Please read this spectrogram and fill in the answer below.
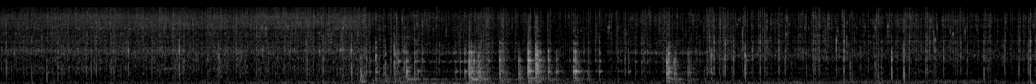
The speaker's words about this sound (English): Within 2 minutes, the sunlight has heated the pan so much that sausages and onions are sizzling away.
